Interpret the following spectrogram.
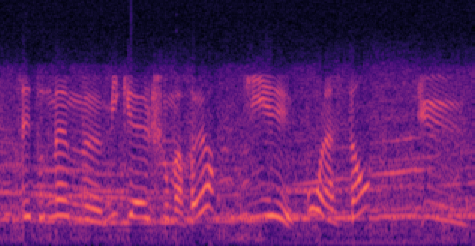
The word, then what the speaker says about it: Schumacher: Schumacher, oui, comme on le dit depuis la Coupe du Monde de football, de grande mémoire en France.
